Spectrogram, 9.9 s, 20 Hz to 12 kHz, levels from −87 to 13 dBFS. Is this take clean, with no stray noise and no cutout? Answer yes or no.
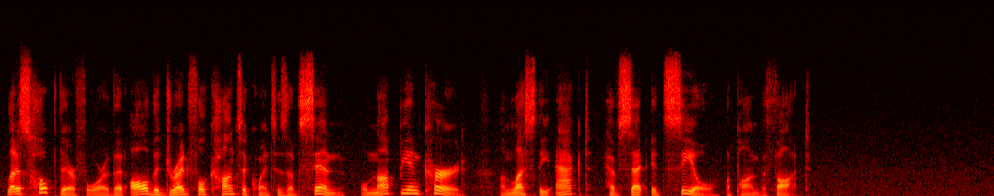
yes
